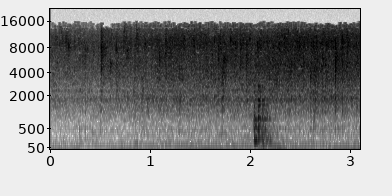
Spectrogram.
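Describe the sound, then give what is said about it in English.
Steady sizzling of shallots, garlic and ginger frying in a hot pan, a continuous bright crackle with a brief stir or clatter near the middle; no one speaks. “I always love hearing that sizzle in the pan.”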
